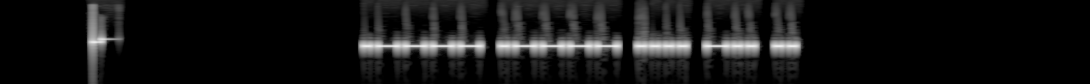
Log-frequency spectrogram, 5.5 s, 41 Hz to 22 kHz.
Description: Morse code, heard as a keyed tone, about 36 wpm, 700 Hz. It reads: 11HDI
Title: Five Challenging Letter-Number Combinations 35wpm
